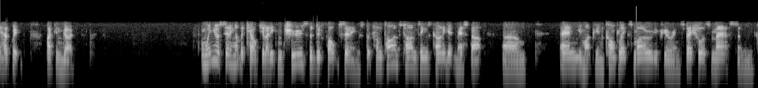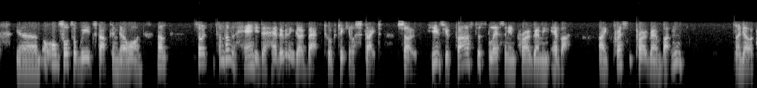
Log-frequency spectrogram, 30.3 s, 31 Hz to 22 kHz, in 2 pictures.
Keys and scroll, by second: 22.6 Right, 23.4 Up, 23.4 Return, 23.4 2, 29.8 Right.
